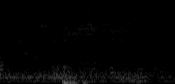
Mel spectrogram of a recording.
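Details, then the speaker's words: Tascam Model 24 mixer after a failed warranty repair, mic on channel one with the fader cranked high: a steady, even hiss with no hum or crackle, far too loud for a healthy channel. "Oh man. Well, I guess the fader is cranked pretty high, but that's noisy as hell. This thing's a lemon."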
